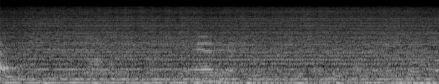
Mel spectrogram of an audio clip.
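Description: Intel Falcon 8+ octocopter drone hovering, its rotors giving a steady, even hum.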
